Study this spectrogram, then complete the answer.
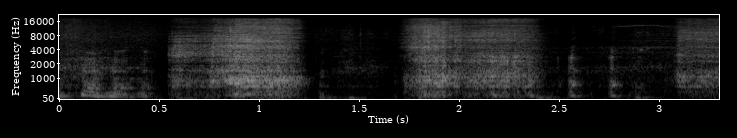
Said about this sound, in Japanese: ちょっと一回鼻かんでいいですかすいませんすいませんちょっとすいませんカットしてくださいよ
